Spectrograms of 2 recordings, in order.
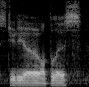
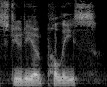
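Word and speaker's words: Studiopolis: I thoroughly enjoyed, like, Studio Opolis. Or as JT would probably pronounce it, Studio Police, because, you know, he pronounces stuff weird.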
